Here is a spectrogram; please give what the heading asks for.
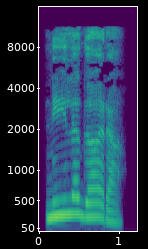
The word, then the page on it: ನಾಲಿಕೇರ: nālikēra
